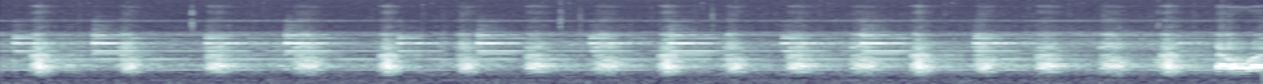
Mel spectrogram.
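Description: A model steam locomotive chuffs in a steady, even rhythm.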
